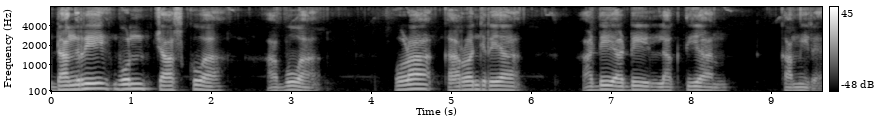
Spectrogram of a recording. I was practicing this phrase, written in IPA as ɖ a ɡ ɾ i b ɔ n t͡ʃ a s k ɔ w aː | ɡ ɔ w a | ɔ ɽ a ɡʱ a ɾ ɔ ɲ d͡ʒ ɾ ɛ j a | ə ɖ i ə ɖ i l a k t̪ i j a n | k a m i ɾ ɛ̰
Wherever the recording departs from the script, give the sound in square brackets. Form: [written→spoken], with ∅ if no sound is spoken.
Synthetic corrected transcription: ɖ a [ɡ→ŋ] ɾ i b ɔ n t͡ʃ a s k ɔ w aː | [ɡ→b] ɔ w a | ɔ ɽ a ɡʱ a ɾ ɔ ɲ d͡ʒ ɾ ɛ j a | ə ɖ i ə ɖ i l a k t̪ i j a n | k a m i ɾ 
